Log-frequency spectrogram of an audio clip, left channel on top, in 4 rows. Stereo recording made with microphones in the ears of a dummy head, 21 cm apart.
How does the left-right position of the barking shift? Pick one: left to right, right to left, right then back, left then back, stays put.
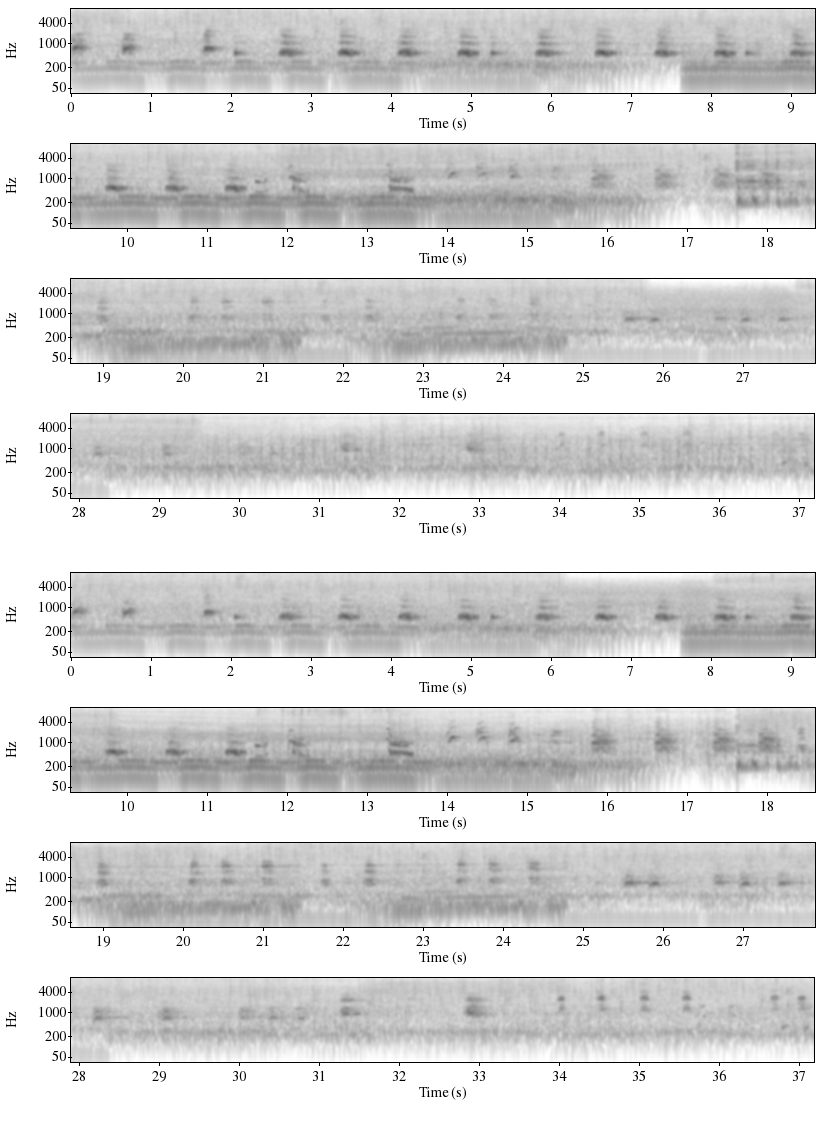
left to right.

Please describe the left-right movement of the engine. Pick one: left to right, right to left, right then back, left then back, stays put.
right to left.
